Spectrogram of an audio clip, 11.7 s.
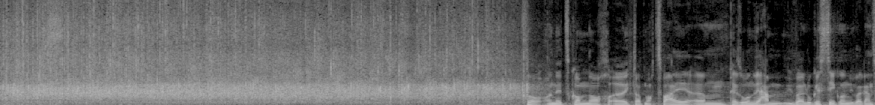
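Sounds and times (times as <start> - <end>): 
applause: 0.0 - 7.3
speech: 7.0 - 11.6.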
